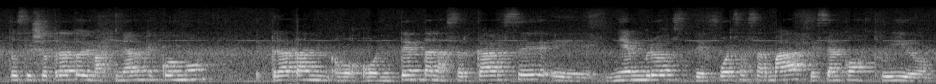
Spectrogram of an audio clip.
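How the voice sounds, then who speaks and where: A woman's voice: mid-range voice, steady tone, a little slow. A woman interviewer asking questions in an oral history interview, in tentative, searching phrasing. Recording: very echoey room with noise, off-mic.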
